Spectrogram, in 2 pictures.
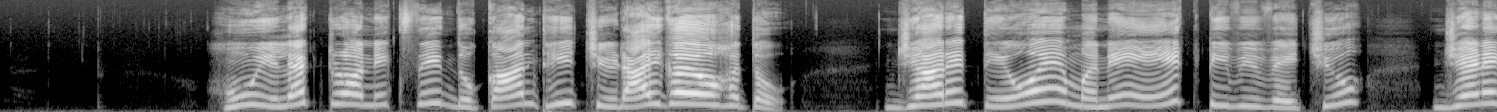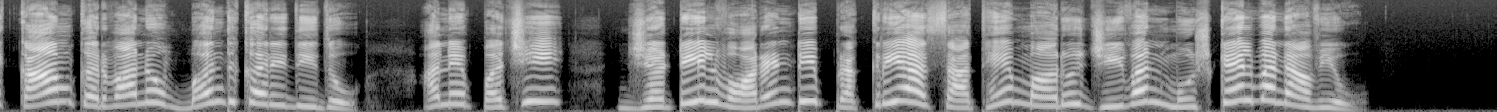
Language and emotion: Gujarati, angry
